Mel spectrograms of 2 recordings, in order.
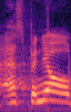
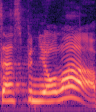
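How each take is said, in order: First: The name ends with a final consonant sound. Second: The name ends with a final vowel sound. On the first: The speaker calls it wrong. "not Espanol" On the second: The speaker calls it right. "there's an A on the end of that. It's Espanola"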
